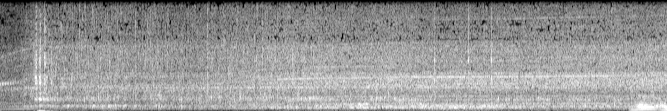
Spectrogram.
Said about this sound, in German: Eine saubere, fettfreie, äh, ein sauberes, fettfreies Gefäß nehmen. Ne? Weil sonst ist das dasselbe Ergebnis wie mit dem Eigelb. Das wird nicht fest. Ne? Also ist wichtig. Sauber arbeiten und Strom an dem Mixer machen.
